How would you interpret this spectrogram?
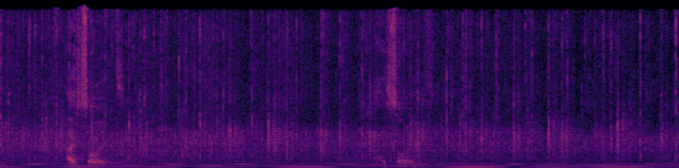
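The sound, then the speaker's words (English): An audience claps steadily for Bishop Dag, a dense wash of hand claps that carries through the whole stretch, with a sustained low droning tone underneath and a man's voice speaking briefly over it. “Clap your hands for Bishop Dag.”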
